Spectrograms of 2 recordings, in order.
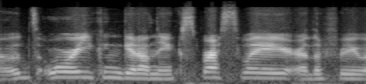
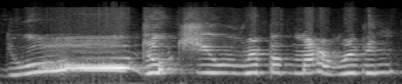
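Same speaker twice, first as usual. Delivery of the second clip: high playful pet scolding; talking to a dog; 10 semitones higher, 5 dB louder than usual. Acted. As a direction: scold the puppy sweetly.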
